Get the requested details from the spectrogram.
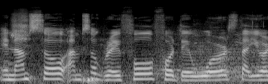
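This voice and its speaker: With a Spanish accent, a woman speaks at a fairly high pitch over noticeable background noise. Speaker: event emcee. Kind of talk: casual interview at event. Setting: live event reception. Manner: animated.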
